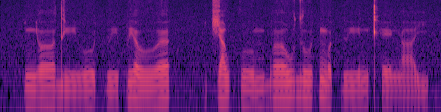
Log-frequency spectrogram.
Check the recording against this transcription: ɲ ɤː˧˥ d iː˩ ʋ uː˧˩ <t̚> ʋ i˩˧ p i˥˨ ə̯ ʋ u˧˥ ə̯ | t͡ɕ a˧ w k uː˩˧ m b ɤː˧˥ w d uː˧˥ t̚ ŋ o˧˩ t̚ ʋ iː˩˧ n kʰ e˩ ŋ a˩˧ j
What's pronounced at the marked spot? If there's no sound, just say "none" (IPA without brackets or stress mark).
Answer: t̚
